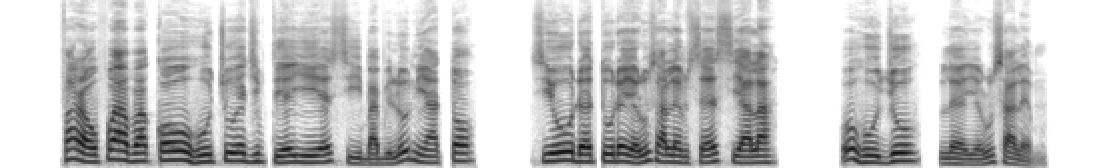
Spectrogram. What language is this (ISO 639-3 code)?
ewe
